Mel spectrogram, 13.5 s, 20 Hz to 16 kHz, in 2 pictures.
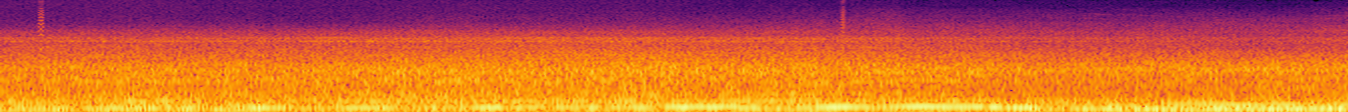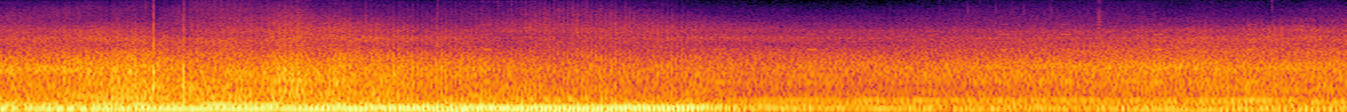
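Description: Boeing 747-400F's four jet engines running as the freighter turns on the runway, a loud steady rumble with held low hums. The hums shift in pitch about five seconds in, and the sound drops noticeably about ten seconds in.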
